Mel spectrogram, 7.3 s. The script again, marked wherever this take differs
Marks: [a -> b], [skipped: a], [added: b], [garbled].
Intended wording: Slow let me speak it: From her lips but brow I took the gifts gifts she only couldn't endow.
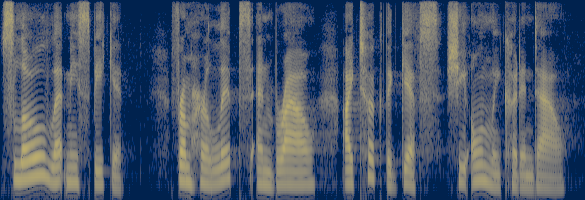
Slow let me speak it: From her lips [but -> and] brow I took the gifts [skipped: gifts] she only [couldn't -> could] endow.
